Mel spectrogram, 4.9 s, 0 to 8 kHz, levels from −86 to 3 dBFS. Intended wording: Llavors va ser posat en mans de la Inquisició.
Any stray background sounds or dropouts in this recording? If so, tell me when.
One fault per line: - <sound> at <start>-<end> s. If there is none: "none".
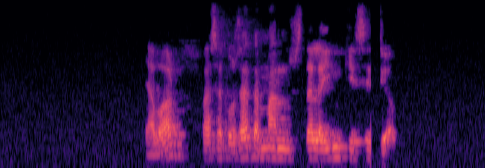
- dropout at 3.7-3.8 s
